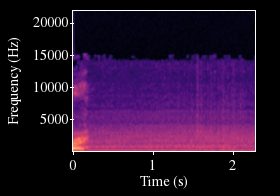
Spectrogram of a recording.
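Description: Steady riding noise of a 2019 Honda Gold Wing Tour's flat-six at a constant speed: an even low hum mixed with wind and road rush, heard from the rider's helmet.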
